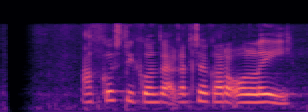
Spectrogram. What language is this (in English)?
Javanese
